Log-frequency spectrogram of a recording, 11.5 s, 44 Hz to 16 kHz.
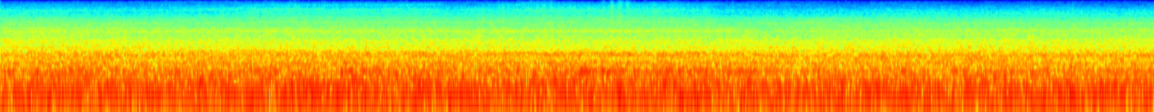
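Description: A string of about 22 railway locomotives coupled together with no cars rolls slowly past, a continuous loud, low rumble that holds steady throughout with no speech.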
